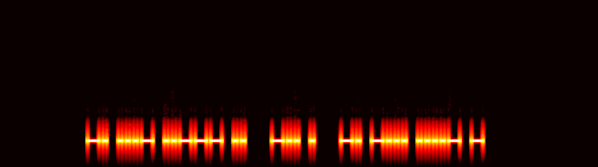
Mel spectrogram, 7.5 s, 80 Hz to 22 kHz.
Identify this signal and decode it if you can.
Morse code, heard as a keyed tone, about 25 wpm, 700 Hz. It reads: NV2I DE NB4T
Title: USA Callsign DE Callsign - 4 Characters - 25wpm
